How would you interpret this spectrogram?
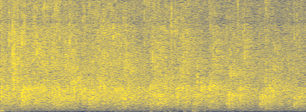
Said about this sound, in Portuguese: Vamos aplaudir por eles tristes, gente.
